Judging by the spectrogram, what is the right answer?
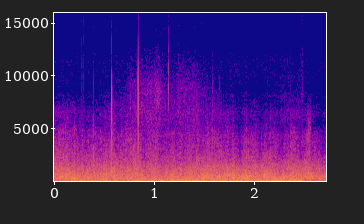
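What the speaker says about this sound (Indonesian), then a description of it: "angin di tengah laut sangatlah besar" Strong wind over the open sea buffets the microphone while crossing a long bridge, a steady loud roar with low rumble and no talking.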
